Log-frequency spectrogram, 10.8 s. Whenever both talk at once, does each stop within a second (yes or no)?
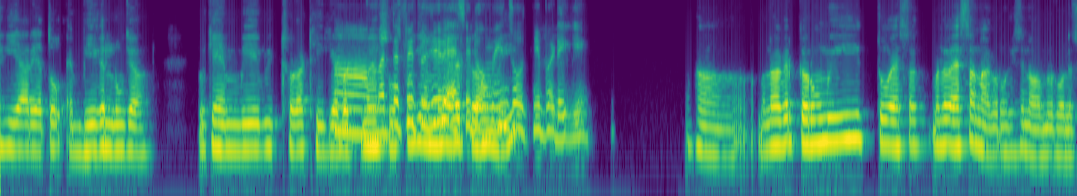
no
